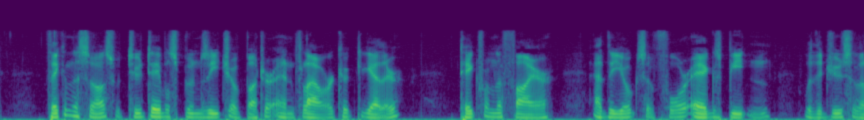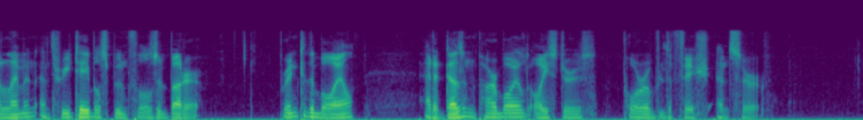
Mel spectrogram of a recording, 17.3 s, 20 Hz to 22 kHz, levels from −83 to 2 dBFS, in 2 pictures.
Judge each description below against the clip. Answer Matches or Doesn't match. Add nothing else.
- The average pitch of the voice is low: Matches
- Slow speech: Doesn't match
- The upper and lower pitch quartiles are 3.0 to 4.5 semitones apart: Doesn't match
